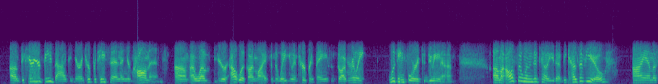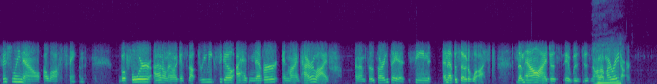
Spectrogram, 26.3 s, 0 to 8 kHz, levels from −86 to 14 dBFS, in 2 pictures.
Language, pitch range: English, 180-240 Hz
